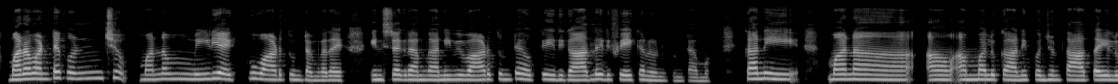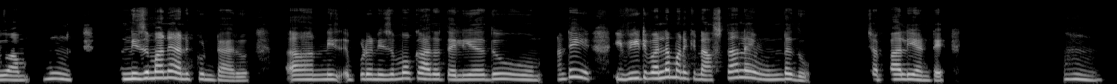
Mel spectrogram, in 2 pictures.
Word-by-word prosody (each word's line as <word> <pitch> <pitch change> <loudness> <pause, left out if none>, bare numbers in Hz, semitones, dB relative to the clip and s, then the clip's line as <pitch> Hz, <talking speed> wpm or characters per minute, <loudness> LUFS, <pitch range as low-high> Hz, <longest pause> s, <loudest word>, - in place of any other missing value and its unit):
మనం 250 +3 +6
అంటే, 255 +4 +1
కొంచెం 285 +2 -1 0.3
మనం 250 +2 -1 0.3
మీడియా 255 +3 +3
ఎక్కువ 275 +4 -7
వాడుతుంటాం 220 -3 -2
కదా! 195 +1 0 0.4
ఇన్‌స్టాగ్రామ్ 215 -1 +1
గాని 205 +1 0
ఇవి 220 0 -1
వాడుతుంటే 225 +3 -1
ఒకే 220 +2 -5
ఇది 215 - -3
గాదులే 205 +3 +2
ఇది 220 - -5
ఫేక్ 215 -1 +1
అని 195 - -3
అనుకుంటాము. 170 -2 -11 0.4
కానీ 260 0 +3 0.6
మన 235 0 +3 0.8
ఆహ్, 220 0 0
అమ్మలు 220 0 0
కానీ 205 0 +1
కొంచెం 215 0 -2
తాతయ్యలు 210 0 +1
అం 200 - -2 0.3
హ్మ్ 260 -3 -1 0.6
నిజమనే 295 +4 +6
అనుకుంటారు. 215 -8 -2 0.5
ఆహ్, 225 0 +2
న్ - - +1 0.2
ఇప్పుడు 240 +3 -1
నిజమో 235 +4 +1
కాదో 240 -1 +4
తెలియదు 225 +2 +1 0.6
అంటే 340 +8 0 0.6
వీటి 285 +1 +4
వల్ల 290 +4 +5
మనకి 275 -4 -2
నష్టాలేమి 290 +4 +1
ఉండదు 225 -5 0 0.7
చెప్పాలి 235 +1 +1
అంటే. 190 -1 -1 1.3
హ్మ్. 220 -4 -4
225 Hz, 120 wpm, -24 LUFS, 210-250 Hz, 1.3 s, మనం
